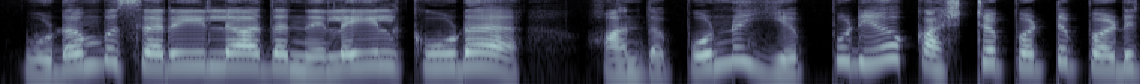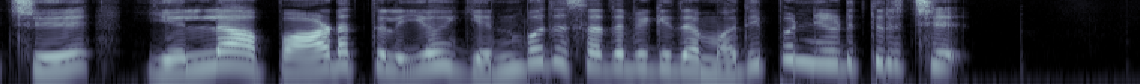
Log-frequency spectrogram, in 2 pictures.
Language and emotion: Tamil, surprised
